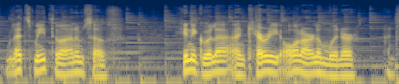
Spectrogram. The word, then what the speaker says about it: Gneeveguilla: It's a hard one to pronounce. It's Gneeveguilla.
